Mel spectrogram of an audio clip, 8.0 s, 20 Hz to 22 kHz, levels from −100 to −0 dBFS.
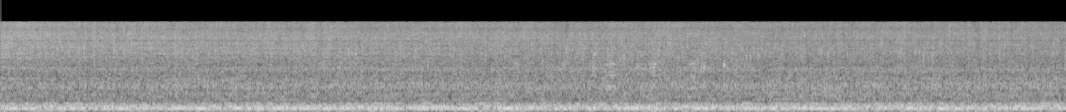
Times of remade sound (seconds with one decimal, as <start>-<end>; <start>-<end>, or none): none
